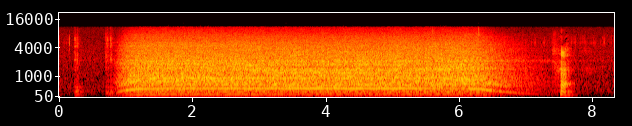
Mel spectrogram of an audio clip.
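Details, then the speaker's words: 2001 Honda Foreman 450 ES ATV, fan control module reflowed in an oven and key on, sensor wire grounded: the cooling fan spins up to a steady even whir and then winds down smoothly, working again after the repair. "Let's ground this. And if the fan kicks on, I guess that means it fixed"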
